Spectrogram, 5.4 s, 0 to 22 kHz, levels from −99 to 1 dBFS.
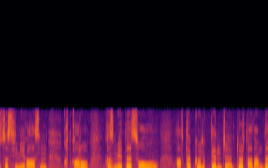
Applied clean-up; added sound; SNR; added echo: none; none; none; none.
